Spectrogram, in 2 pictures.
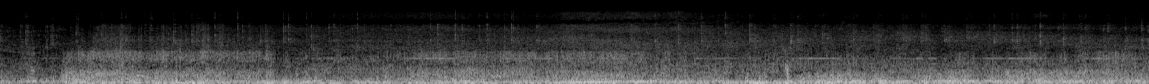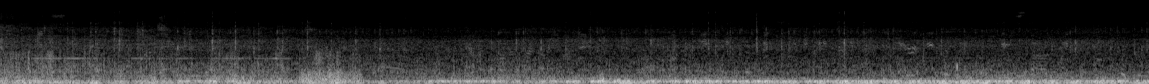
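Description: Steady, loud wind buffeting the microphone outdoors in midtown Toronto on a warm day, a continuous low roar with gusts throughout.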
